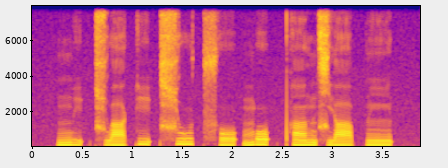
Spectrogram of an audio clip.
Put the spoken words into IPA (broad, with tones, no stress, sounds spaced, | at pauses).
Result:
m i˨ ʔ t͡ɕ w a˨˩ k i˦ ʔ ɕ u˦ t͡sʰ o˨ ʔ m o˦ ʔ pʰ ã˧ n ɕ j a˨˩ p ĩ˨ t̚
